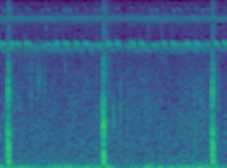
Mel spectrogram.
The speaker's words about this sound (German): Aber Mammutbäume sind nicht hohl. Durch einen Luftpuffer zwischen Stamm und Rinde entsteht beim Anklopfen dieser eigentümlich hohle Klang.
